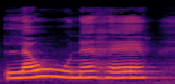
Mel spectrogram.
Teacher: الصاد من حروف التفخيم وكمان من حروف الهمس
